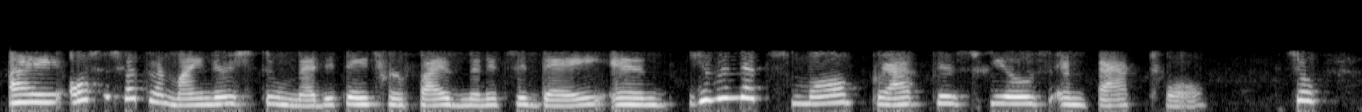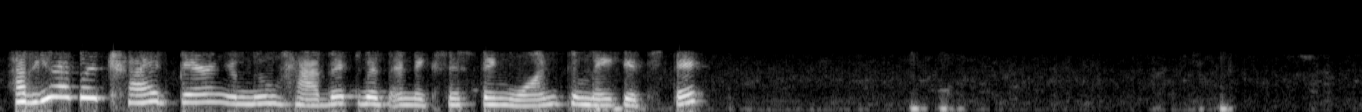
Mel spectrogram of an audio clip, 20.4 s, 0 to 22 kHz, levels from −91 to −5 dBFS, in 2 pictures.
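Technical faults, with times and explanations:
Throughout: G.723.1 codec. The speech is muffled with nothing above 4 kHz, hoarse, and consonants are smeared. Its 30 ms frames and slowly updated voice model point to a G.723.1 stream around 6.3 kbit/s. Unlike plain low-pass filtering, the voice itself sounds rough.
8.33 to 8.45 s: VoIP packet loss concealed by the speech codec. The voice is briefly stretched and fades rather than cutting to silence, which fits one lost 30 ms frame. The decoder repeated its last pitch and filter, and recovery weakness lasts beyond the gap.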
